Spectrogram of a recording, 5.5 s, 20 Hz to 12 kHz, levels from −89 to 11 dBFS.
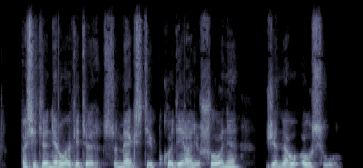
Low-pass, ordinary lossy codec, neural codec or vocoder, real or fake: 10.8 kHz; Opus, 64 kbps; codec, 24 kHz, 0.9 kbps, WavTokenizer, medium speech release version 2; fake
